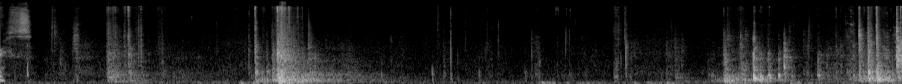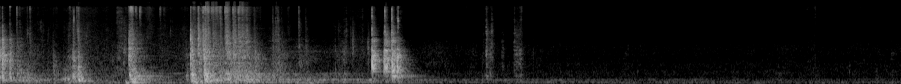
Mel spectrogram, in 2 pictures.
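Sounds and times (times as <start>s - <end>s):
sheet metal clanking and scraping: 0.9s - 4.2s, 6.7s - 13.4s.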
